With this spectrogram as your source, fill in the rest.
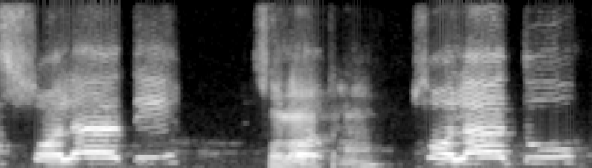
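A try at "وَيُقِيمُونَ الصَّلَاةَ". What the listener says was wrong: Ya, kenapa sholatu? Wa yuqimuna sholata.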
